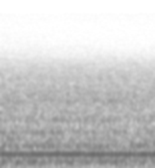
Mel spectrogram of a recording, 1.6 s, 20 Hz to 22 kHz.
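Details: Consul CMA20 microwave on 220 V with a cup of water (panel worked but it didn't heat): steady, even mid-pitched hum with no crackle or buzzing.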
